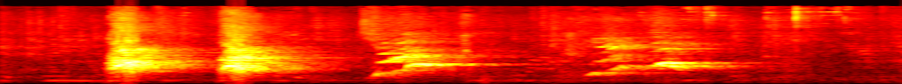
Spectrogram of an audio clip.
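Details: A puppy playing with and chasing a blue toy monkey, starting to jump; two sharp, short barks in quick succession, followed by two higher, drawn-out yelping cries that bend upward, over a faint steady low hum indoors.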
